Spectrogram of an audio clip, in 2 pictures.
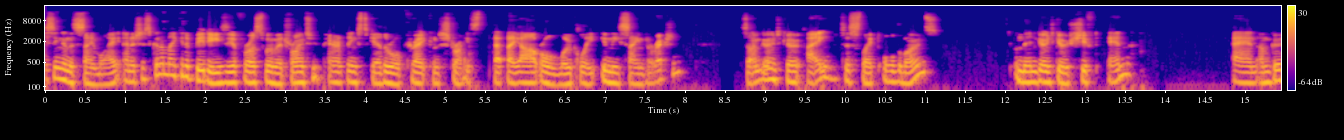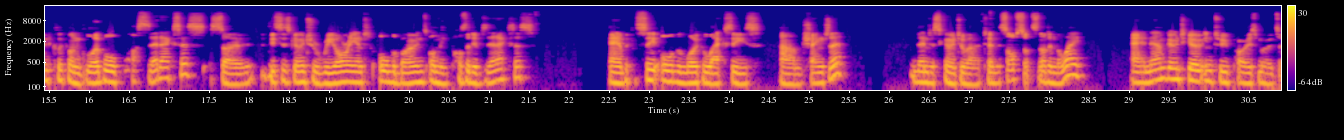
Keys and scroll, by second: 9.4 a, 13.4 shift+n.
